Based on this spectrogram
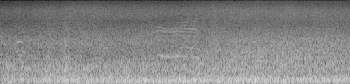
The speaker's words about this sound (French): Assis à l'ombre sur des banquettes fabriquées à partir de palettes recyclées, Saliou et ses amis font face à la mer, au bord de la plage des Mamelles et de son sable blanc.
